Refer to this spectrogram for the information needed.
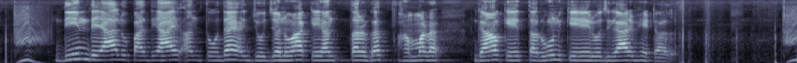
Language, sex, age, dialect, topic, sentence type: Magahi, female, 18-24, Western, banking, statement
